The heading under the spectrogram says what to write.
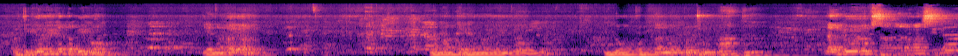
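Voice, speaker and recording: A man's voice: high voice, warm tone. A male pastor preaching and telling a funny story, often checking in with the congregation. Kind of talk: sermon with a humorous story. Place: church sanctuary. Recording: echoey church, voice picked up from a distance.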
